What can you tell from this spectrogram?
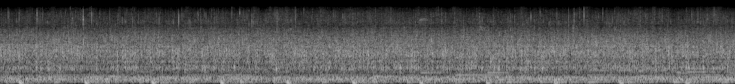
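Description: Hot oil bubbling and sizzling steadily in a large deep fryer as battered chicken pieces fry.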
